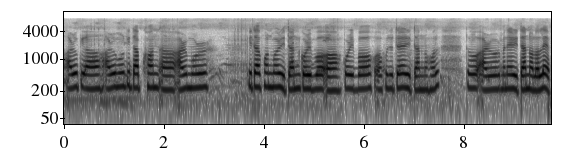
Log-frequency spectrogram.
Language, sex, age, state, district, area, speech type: Assamese, female, 18-30, Assam, Kamrup Metropolitan, rural, spontaneous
